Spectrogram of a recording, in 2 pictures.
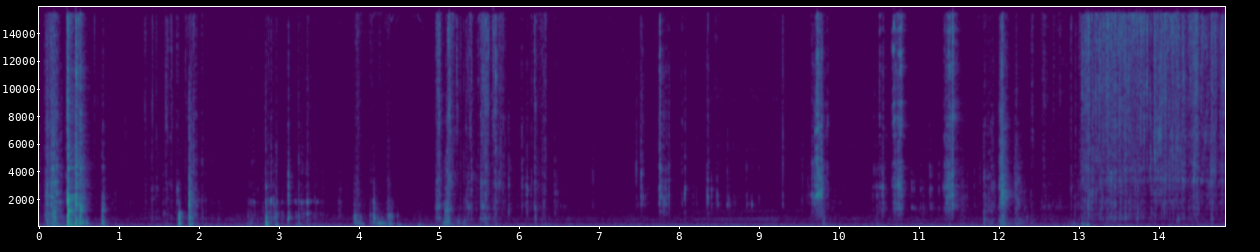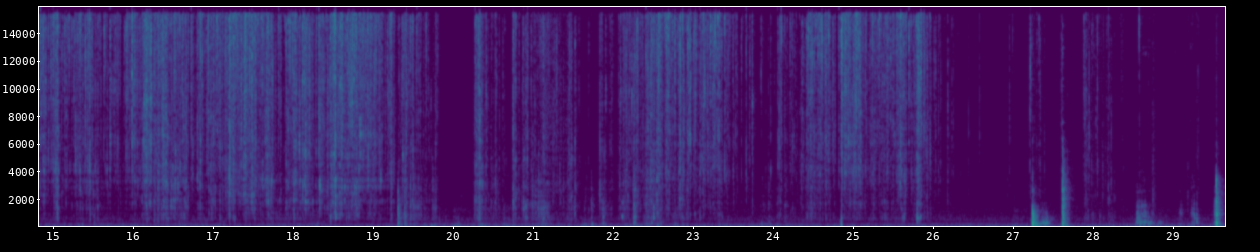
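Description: Plastic packaging crinkling and tearing as small plastic bags are opened by hand, with a long continuous stretch of crinkling through the middle. Scattered short clicks and rustles of the cardboard box and plastic parts being handled come before and after it.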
